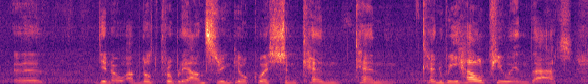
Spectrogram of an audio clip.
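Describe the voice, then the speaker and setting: A woman with a Czech accent, fairly slow and monotone, flat in intonation, against noticeable background noise. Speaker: translation panelist. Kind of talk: panel discussion.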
